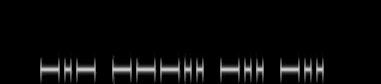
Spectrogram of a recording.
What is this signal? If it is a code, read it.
Morse code, heard as a keyed tone, about 20 wpm, 700 Hz. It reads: K8DD
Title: USA Call Signs - 4 Characters - Repeated 3x - 20wpm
